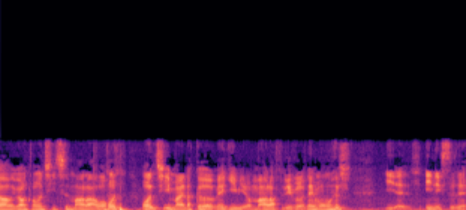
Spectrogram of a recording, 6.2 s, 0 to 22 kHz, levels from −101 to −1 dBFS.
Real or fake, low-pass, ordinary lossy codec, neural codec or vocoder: real; 7.2 kHz; none; none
